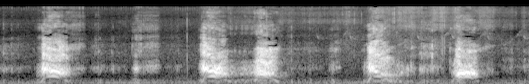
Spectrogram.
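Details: An English Bulldog named Charles, jealous of a statue, gives harsh, gruff barks, often in close pairs, with short pauses between.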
